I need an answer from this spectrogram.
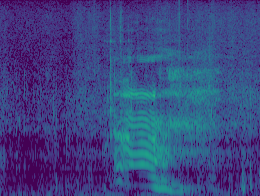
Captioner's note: grunt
